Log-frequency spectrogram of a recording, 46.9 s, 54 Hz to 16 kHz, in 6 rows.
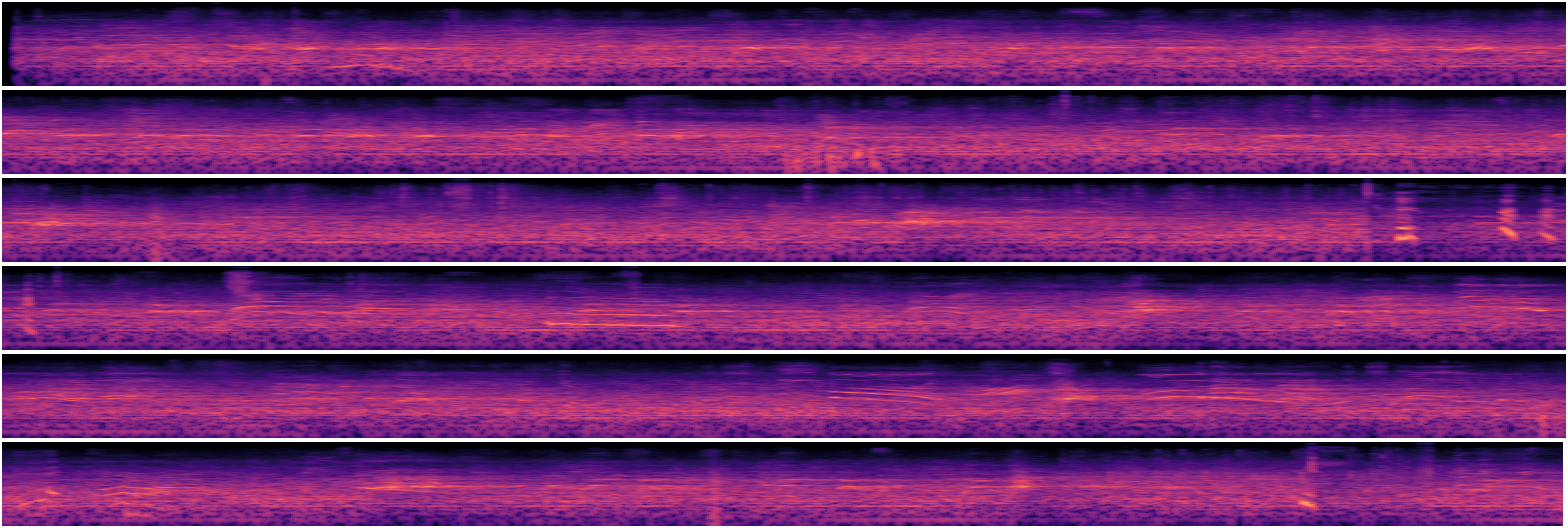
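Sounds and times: people chattering in a hall: 0.1 - 46.9.

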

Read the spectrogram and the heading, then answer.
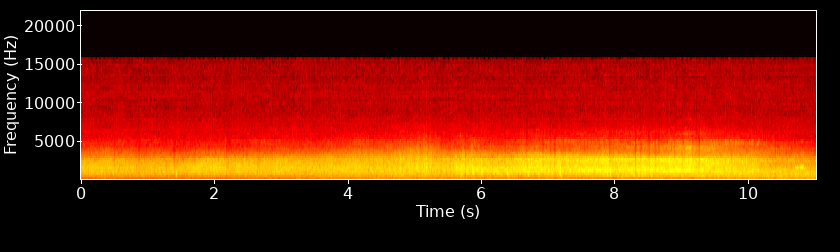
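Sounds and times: diesel locomotive rumbling past: 0.0 - 11.0.

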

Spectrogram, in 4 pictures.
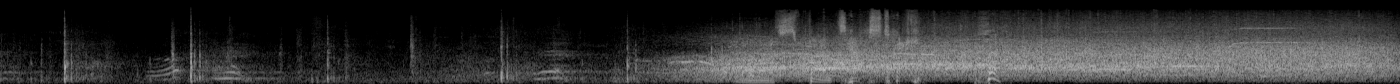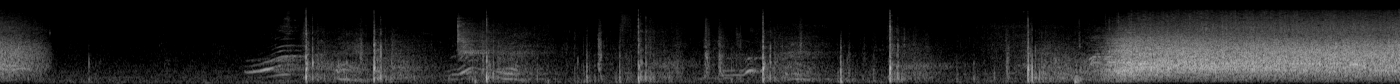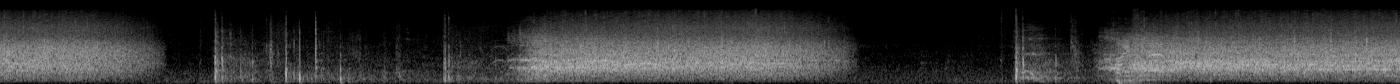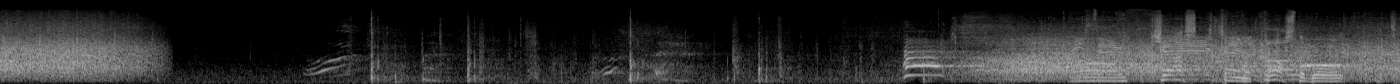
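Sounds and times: tennis balls struck by rackets: 0.6 - 1.1, 19.8 - 23.4, 24.2 - 24.8, 30.0 - 31.6, 45.6 - 47.0
crowd applauding: 6.7 - 14.5, 24.9 - 29.6, 33.1 - 36.6, 39.1 - 43.7, 51.8 - 56.0.

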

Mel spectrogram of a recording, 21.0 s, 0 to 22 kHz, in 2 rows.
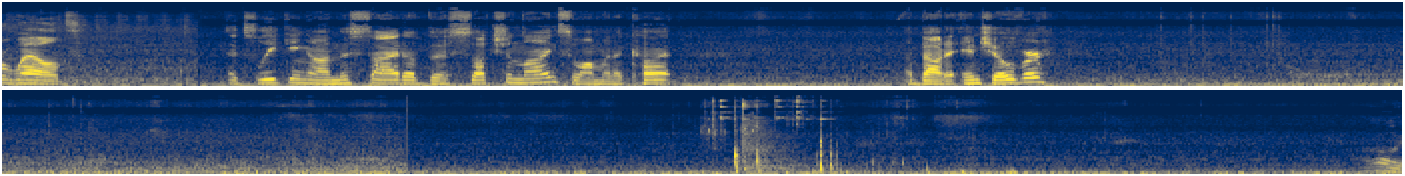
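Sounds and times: sharp metallic clinks: 15.7 - 17.2.

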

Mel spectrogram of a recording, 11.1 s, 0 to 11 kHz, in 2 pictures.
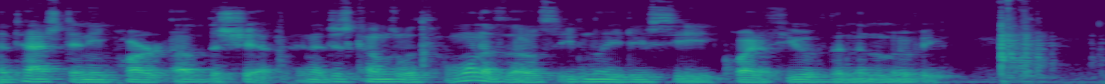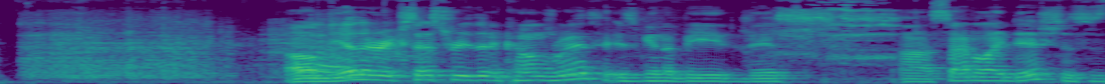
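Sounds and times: plastic parts scraping on table: 5.0 - 7.7.

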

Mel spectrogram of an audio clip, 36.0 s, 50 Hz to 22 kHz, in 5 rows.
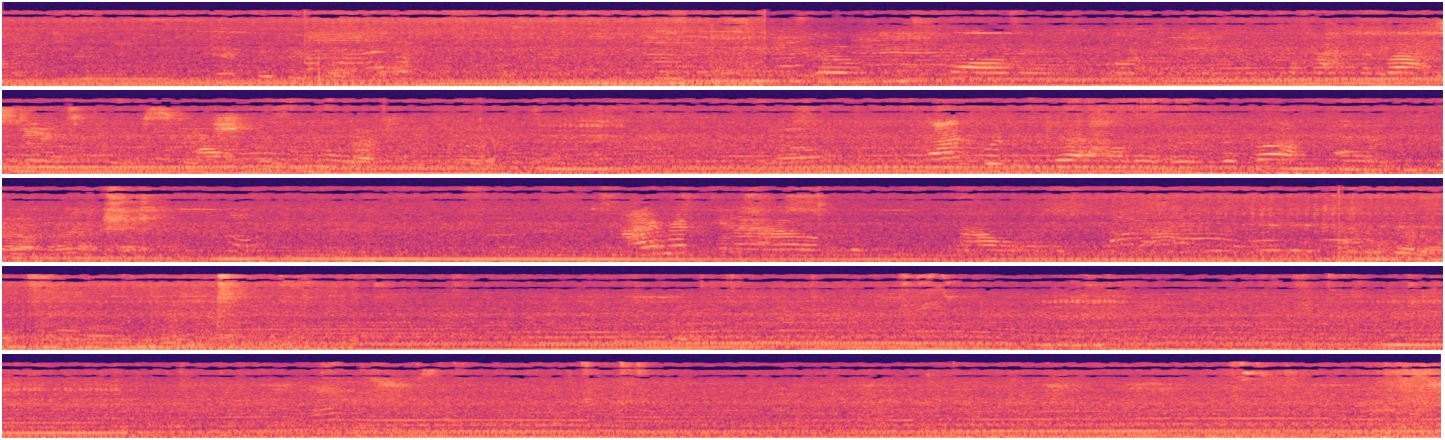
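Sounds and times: bus engine under load: 0.0 - 36.0
indistinct voices: 0.0 - 36.0.

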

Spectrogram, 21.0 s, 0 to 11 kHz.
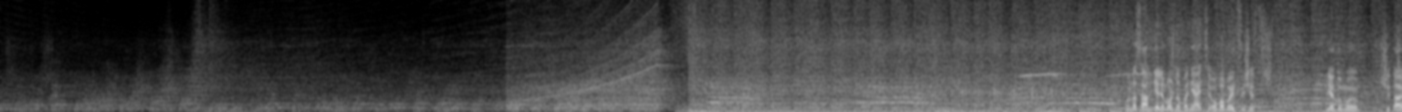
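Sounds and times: electronic music: 1.9 - 21.0.

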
